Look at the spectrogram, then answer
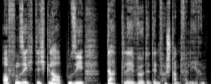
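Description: Male audiobook narrator: expressive, lively, bright tone, slight breath, dry close mic. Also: mid-range voice, moderate pace, husky, dry recording. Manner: expressive storytelling. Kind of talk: scripted narration.

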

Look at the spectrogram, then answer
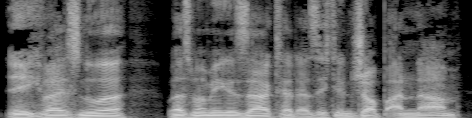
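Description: A man doing a low, smug, menacing space pirate. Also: normal speed, no room sound, clean studio sound. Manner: growling, calm, mocking. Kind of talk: audiobook character voice.

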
